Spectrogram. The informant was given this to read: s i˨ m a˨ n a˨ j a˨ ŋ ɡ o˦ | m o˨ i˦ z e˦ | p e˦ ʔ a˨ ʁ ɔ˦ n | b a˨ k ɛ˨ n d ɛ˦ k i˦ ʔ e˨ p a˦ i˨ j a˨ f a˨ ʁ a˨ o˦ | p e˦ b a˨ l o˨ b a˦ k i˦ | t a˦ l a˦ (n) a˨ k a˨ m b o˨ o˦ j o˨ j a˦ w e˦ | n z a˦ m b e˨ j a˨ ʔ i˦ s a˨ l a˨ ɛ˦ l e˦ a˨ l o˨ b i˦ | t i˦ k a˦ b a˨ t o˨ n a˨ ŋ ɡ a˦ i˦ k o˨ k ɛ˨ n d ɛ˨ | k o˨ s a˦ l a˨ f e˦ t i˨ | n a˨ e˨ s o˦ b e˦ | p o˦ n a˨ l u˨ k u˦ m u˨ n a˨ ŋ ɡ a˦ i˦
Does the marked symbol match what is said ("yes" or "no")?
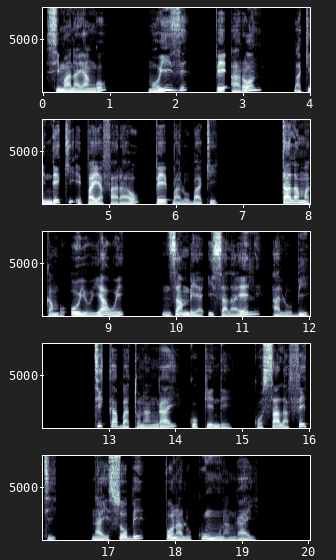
no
